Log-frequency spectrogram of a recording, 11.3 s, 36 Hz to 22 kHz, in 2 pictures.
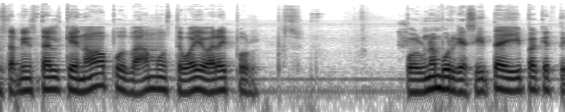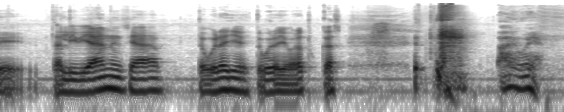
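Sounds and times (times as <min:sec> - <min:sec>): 
speech: 0:00.0 - 0:02.7, 0:04.0 - 0:11.2
faint low hum: 0:00.0 - 0:11.2
sharp intake of breath: 0:09.1 - 0:10.4
person sneezing: 0:09.8 - 0:10.5.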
